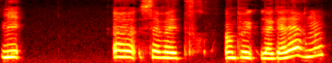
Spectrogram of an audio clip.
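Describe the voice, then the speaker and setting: Brief: young girlfriend, woman voicing, excitable, wondering, slow delivery. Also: high voice. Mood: excited. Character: young girlfriend, worried then amazed. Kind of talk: homemade family skit.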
